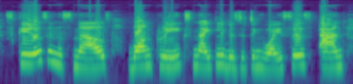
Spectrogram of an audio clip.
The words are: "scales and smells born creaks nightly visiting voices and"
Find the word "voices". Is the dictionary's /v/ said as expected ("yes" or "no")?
yes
